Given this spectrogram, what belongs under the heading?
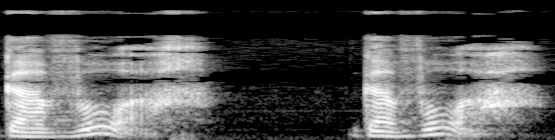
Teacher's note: we have a bit of a glide between the cholam vav, o, into the hey. Oach.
